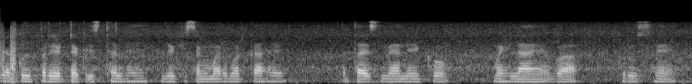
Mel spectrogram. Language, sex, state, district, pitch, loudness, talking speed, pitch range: Hindi, male, Uttar Pradesh, Lucknow, 130 Hz, -19 LUFS, 145 wpm, 130-135 Hz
